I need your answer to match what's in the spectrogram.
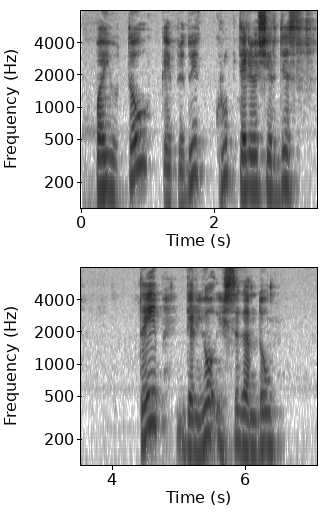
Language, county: Lithuanian, Šiauliai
